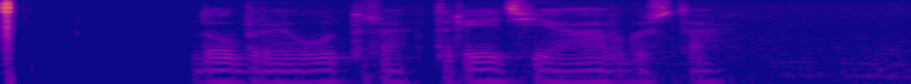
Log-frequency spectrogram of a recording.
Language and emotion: Russian, neutral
